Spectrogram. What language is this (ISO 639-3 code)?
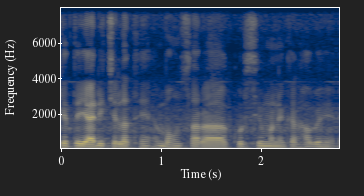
hne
